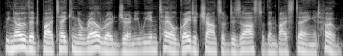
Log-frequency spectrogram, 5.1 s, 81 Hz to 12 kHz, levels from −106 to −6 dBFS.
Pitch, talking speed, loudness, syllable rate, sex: 135 Hz, 220 wpm, -18 LUFS, 5.4 syllables/s, male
